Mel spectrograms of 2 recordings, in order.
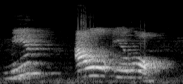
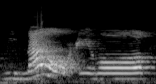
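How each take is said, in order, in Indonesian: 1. Kata-katanya diucapkan terpisah, 'al'-nya tetap dibaca. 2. Kata-katanya disambung, huruf 'a' pada 'al' dihilangkan. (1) "aslinya tulisannya kayak gini" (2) "ketika kita menyambungkan menjadi satu"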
